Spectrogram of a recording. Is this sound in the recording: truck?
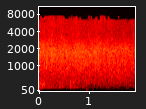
no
